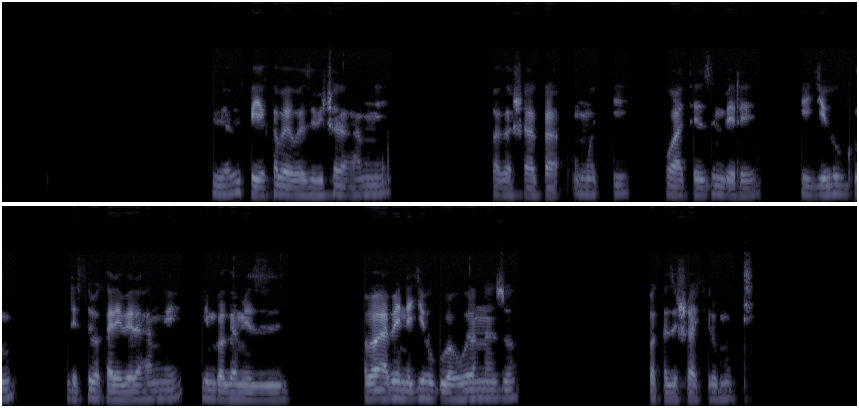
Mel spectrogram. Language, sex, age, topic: Kinyarwanda, male, 18-24, government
